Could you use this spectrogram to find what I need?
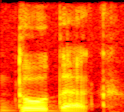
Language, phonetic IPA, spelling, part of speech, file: Polish, [ˈdudɛk], dudek, noun, Pl-dudek.ogg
